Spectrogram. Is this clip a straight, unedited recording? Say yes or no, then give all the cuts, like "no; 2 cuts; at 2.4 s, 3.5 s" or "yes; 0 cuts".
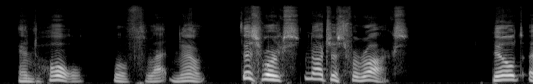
no; 2 cuts; at 1.0 s, 2.1 s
